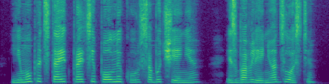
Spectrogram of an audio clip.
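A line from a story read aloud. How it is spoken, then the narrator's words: Plain. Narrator (Russian): ответила Феня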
